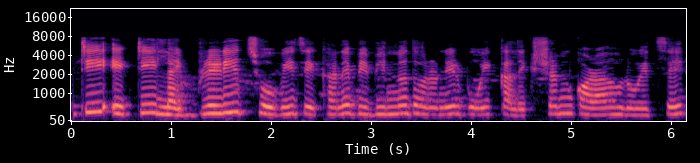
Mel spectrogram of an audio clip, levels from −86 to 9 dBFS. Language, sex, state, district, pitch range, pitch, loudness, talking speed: Bengali, female, West Bengal, Dakshin Dinajpur, 245-280 Hz, 260 Hz, -20 LUFS, 105 wpm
